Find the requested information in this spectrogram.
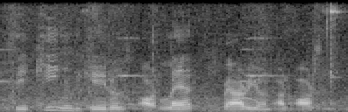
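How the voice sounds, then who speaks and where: A quiet male voice with ordinary pitch variation comes through noticeable background noise. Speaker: county environmental official. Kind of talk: public meeting explanation. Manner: quiet, hard to hear.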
